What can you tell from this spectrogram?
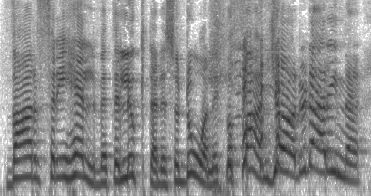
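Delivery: indignant mock yelling, pitch climbing high; acted outrage. Girlfriend outside reacting to the stench, acted outrage.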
